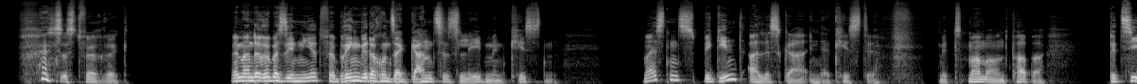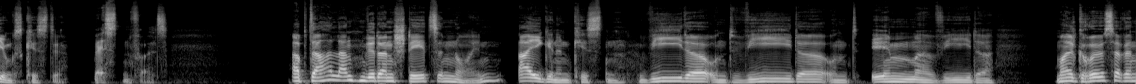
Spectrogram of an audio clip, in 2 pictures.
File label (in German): Frech; Kisten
